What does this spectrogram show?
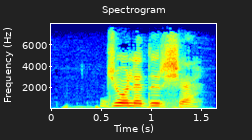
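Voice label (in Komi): "дзолядырся", Komi, female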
